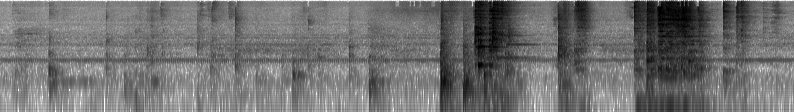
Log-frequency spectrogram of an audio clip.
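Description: Metal spoon scraping and clinking against the inside of a pressure cooker while masala ragi pongal is stirred, with light taps early on, then a few louder bursts of scraping and knocking close by.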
